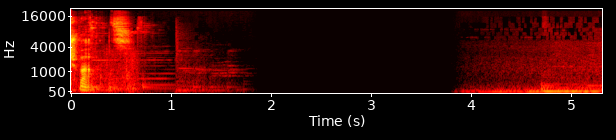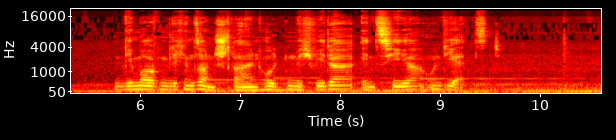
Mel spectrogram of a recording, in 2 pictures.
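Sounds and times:
speech: 0:00.0 - 0:00.6, 0:05.8 - 0:09.7
deep engine rumble of a Peugeot 403 car approaching: 0:04.0 - 0:10.5.

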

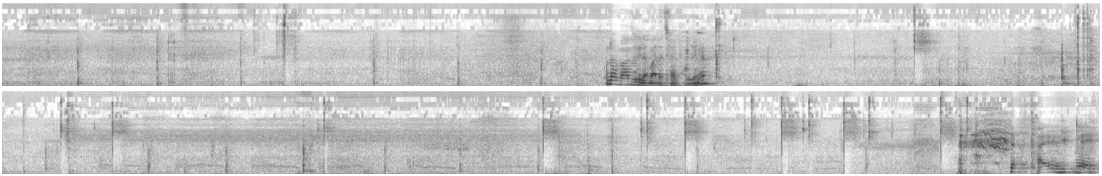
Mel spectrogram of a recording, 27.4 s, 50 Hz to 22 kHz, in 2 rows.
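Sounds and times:
gas hissing from a lighter held vertically: 0:00.0 - 0:26.7
speech: 0:07.6 - 0:09.1
lighter striker mechanical clicks: 0:21.7 - 0:24.7
laughter: 0:25.7 - 0:27.4.

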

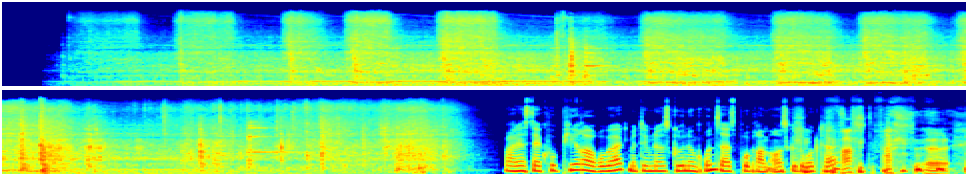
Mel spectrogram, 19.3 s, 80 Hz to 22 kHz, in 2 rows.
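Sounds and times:
heavy machinery engine drone felling trees for motorway construction: 0:00.5 - 0:14.5
speech: 0:14.7 - 0:19.2
laughter: 0:17.5 - 0:19.2.

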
